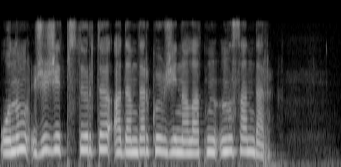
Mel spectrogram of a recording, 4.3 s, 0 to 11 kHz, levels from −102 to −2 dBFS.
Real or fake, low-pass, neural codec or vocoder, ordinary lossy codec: real; 7.2 kHz; none; Opus, 64 kbps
